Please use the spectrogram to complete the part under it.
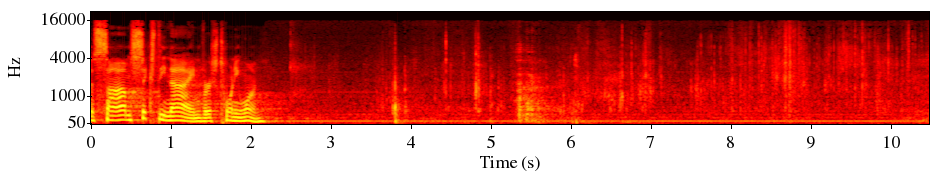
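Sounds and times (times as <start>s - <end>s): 
speech: 0.0s - 2.3s
low steady hum: 0.0s - 10.4s
Bible pages being turned by an audience: 5.8s - 10.4s.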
